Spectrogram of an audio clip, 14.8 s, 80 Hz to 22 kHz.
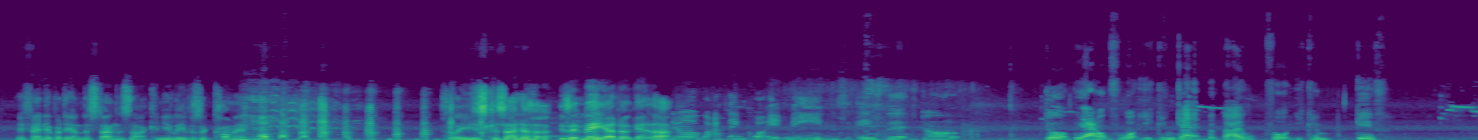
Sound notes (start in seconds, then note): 7.1 laughing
